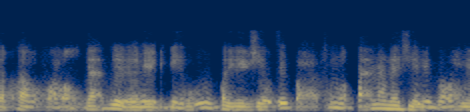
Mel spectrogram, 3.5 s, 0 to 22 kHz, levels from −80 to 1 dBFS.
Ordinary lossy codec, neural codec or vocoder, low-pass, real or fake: Opus, 24 kbps; codec, 16 kHz, 0.5 kbps, FreqCodec, smaller model; 7.2 kHz; fake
